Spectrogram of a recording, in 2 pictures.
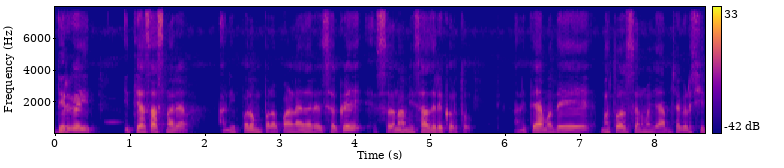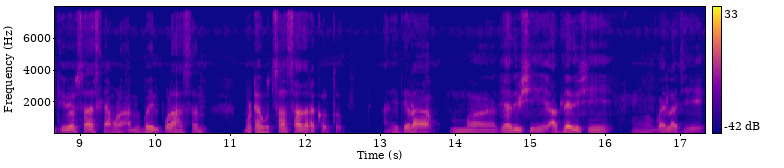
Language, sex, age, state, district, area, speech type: Marathi, male, 45-60, Maharashtra, Osmanabad, rural, spontaneous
